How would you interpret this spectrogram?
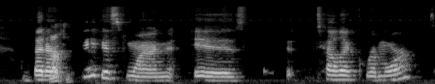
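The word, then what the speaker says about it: Telek R'Mor: two guest stars but our biggest one is telk rore is how you say his name that's right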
